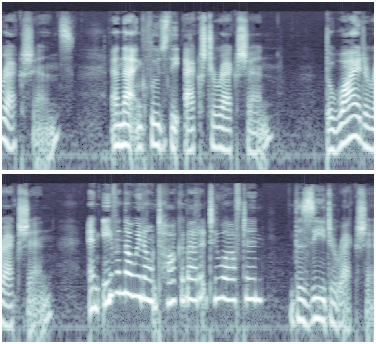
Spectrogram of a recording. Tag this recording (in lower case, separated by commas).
speech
